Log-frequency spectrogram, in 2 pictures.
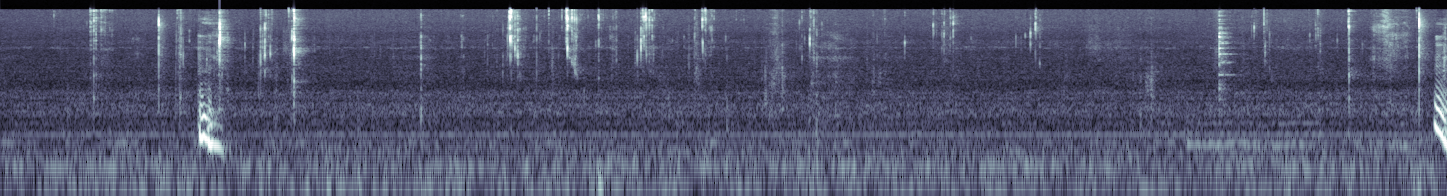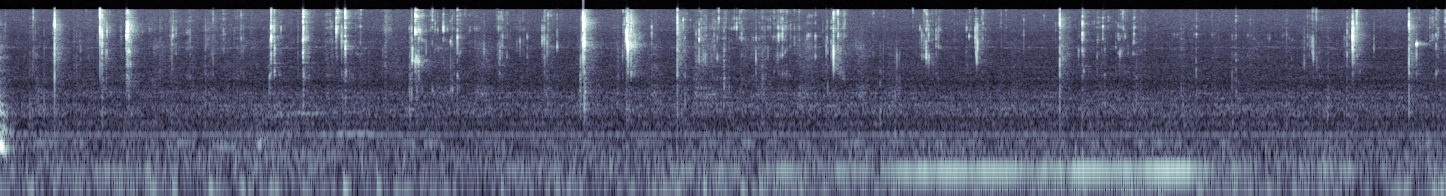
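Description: Close-miked chewing and small wet mouth clicks of someone eating soft cheese sponge cake topped with salted egg and pork floss. Twice, about two seconds in and again around the middle, there is a short falling hum of the voice.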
